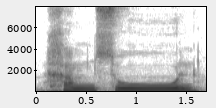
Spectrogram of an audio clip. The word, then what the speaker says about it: خمسون: But when we add waw, which is one of huruf al-illah, the letters of illah, so we spell it khamsoon, not khamsu.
